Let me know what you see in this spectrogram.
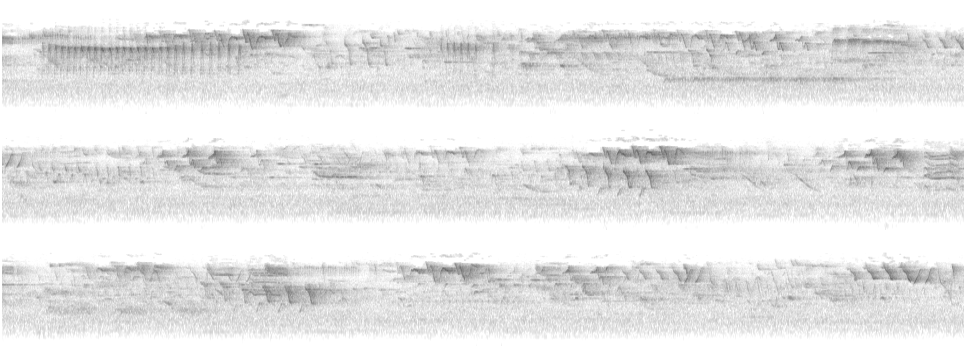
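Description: Faint birdsong: chirps and trills from several birds come and go.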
